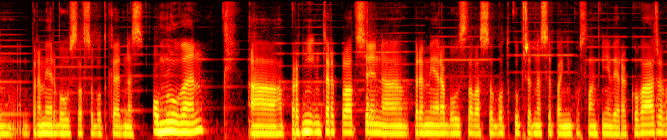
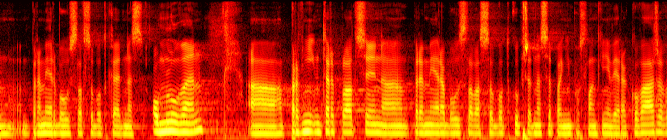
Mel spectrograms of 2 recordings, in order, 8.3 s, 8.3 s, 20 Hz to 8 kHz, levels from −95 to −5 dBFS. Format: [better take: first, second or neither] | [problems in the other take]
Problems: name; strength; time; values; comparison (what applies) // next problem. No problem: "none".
second | noise reduction (neural mask model RNNoise)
